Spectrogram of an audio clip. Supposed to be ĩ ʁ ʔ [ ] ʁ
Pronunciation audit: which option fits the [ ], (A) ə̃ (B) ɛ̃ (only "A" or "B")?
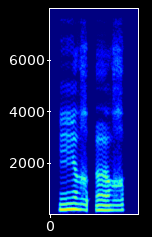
A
